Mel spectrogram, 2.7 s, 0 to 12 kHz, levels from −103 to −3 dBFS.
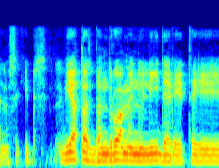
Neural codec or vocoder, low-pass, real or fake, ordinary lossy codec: none; 7.2 kHz; real; MP3, 64 kbps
